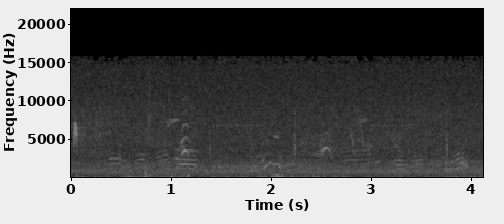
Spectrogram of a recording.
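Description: Birds calling: short, scattered chirps, several a second, over a steady low rumble.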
